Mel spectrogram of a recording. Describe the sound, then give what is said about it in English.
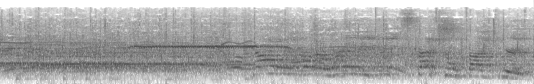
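Crowd applause during an outdoor freedom rally in Trafalgar Square, London. Loud, continuous clapping mixes with crowd voices and cheers, then swells again near the end. “Give yourselves a great big round of applause for being the security.”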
